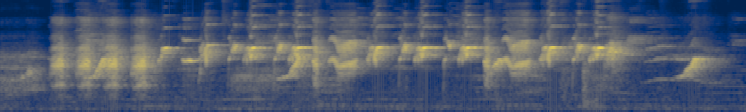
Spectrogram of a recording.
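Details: Javan myna in sustained song for training songbirds: rapid scratchy chattering blends into a long, evenly pulsed series of whistled and buzzy notes, ending with a single rising slur.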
